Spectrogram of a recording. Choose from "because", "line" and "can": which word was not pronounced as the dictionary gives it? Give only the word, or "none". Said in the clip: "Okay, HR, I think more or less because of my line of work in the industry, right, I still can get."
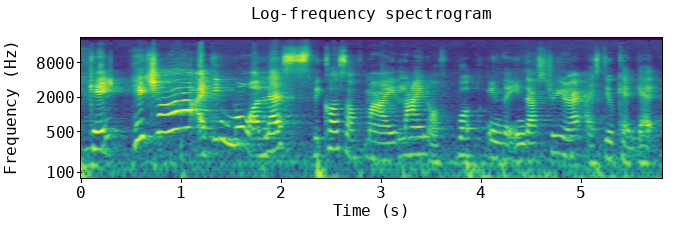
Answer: because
